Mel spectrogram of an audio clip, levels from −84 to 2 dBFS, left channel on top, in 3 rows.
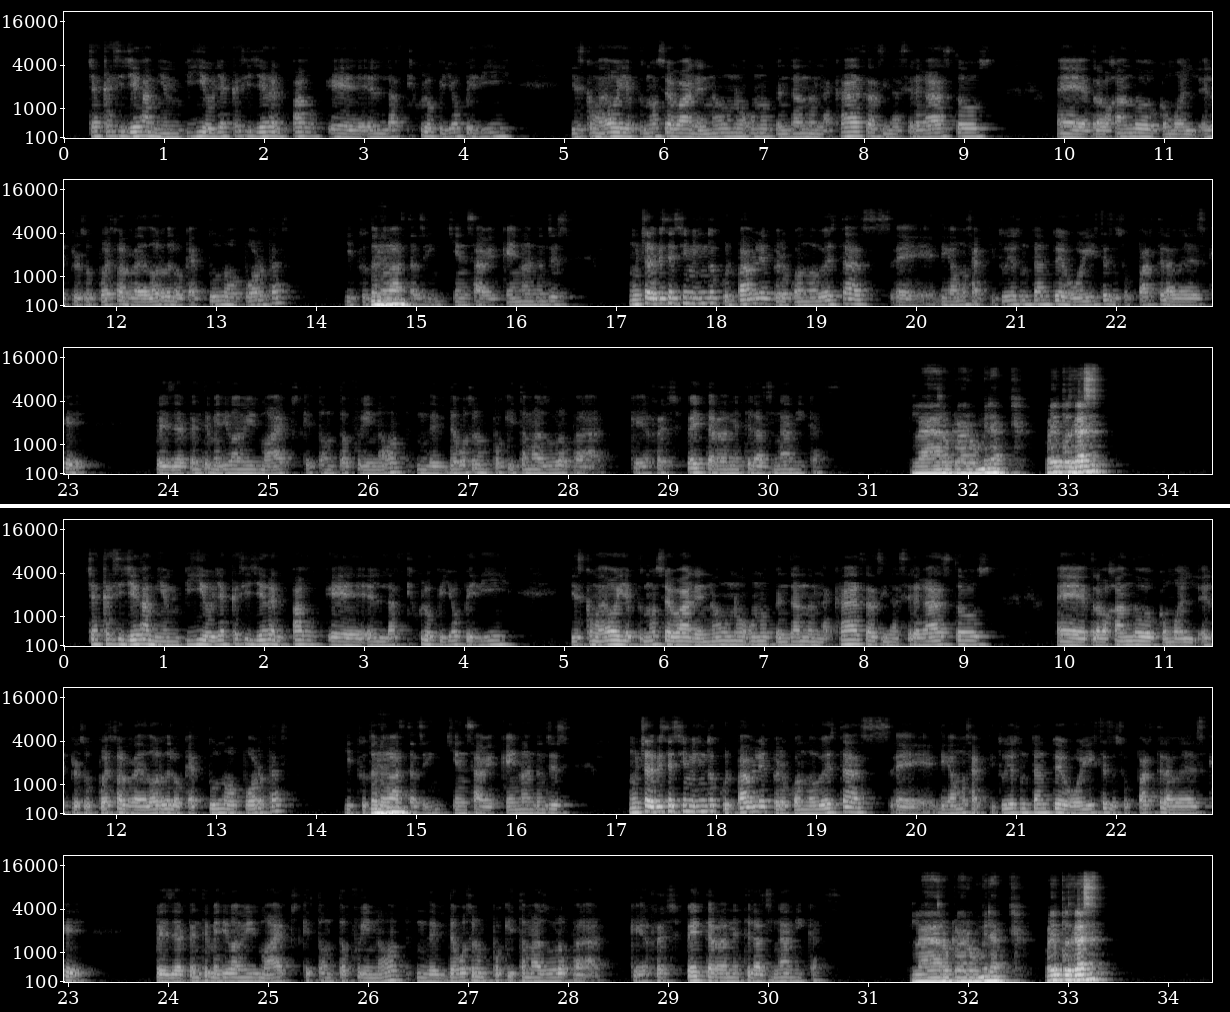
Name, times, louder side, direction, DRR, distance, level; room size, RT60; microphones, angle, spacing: voice 1, 0.2-4.5 5.1-9.2 9.9-13.7 14.3-16.5 17.1-23.1 23.9-28.3 28.6-30.5, right 3 dB, 85° right, 1 dB, 0.4 m, -31 dB
voice 2, 14.5-14.9 31.4-32.5 32.8-33.3, equal, 60° right, 2 dB, 1.0 m, -17 dB
2.3 x 2.1 x 3.1 m, 0.32 s
head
